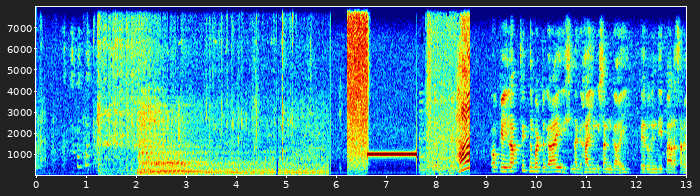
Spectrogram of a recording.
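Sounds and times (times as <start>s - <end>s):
starter rattle: 1.0s - 5.8s
car engine revving and idling: 1.8s - 5.9s.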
